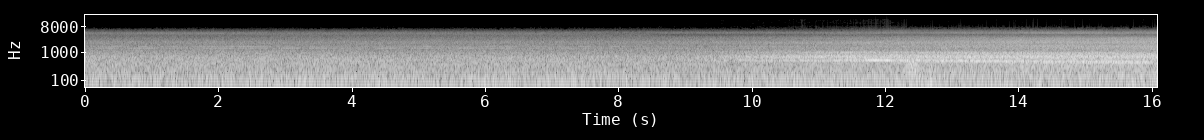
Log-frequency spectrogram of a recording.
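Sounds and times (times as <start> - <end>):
approaching train rumble: 7.2 - 16.0.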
